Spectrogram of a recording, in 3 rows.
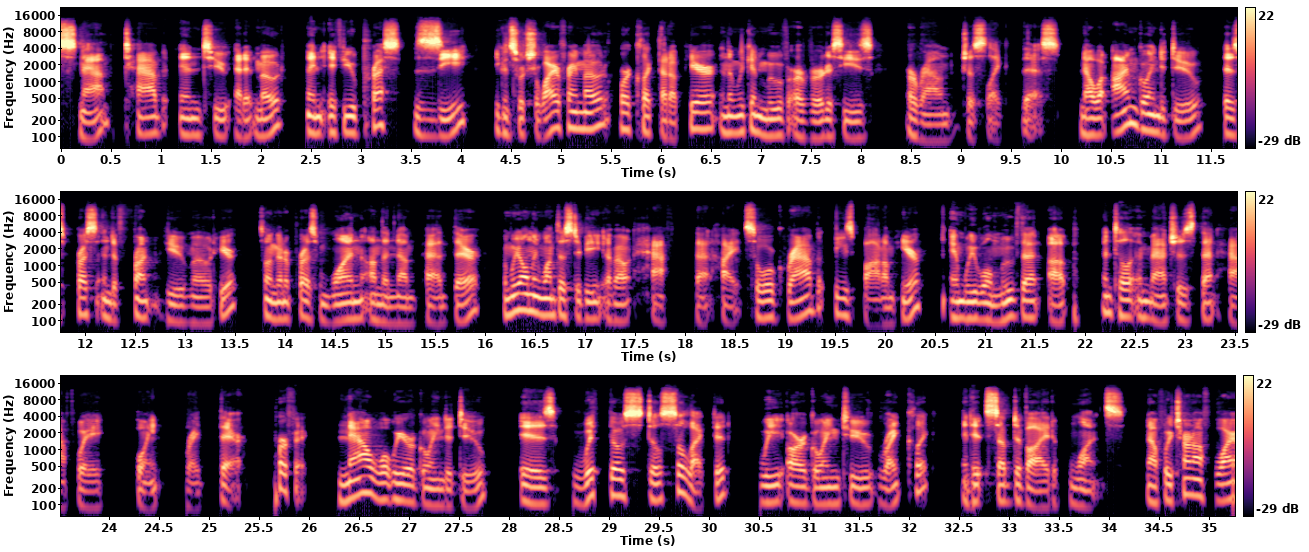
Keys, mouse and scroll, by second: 0.4 click, 0.6 Tab, 5.3 click, 6.4 g, 10.1-13.3 middle drag, 14.1 KP_1, 15.3-16.1 scroll up 2, 17.0 click, 19.4 click, 20.9 g, 23.0-24.6 scroll down 3, 24.6 g, 25.7-28.2 middle drag, 29.5-31.6 middle drag, 31.6-34.3 right drag, 34.9 click.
